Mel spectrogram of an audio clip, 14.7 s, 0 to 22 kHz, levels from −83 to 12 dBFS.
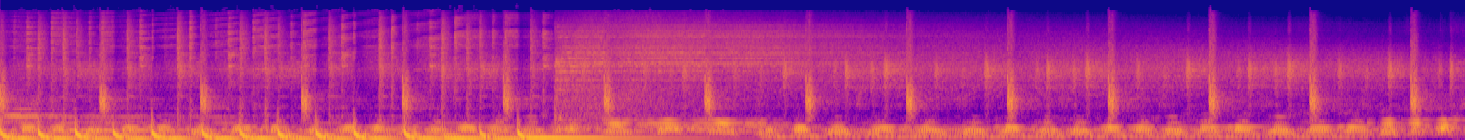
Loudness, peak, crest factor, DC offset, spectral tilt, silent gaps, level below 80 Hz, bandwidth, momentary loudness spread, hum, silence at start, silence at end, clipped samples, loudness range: -15 LUFS; 0 dBFS; 12 dB; under 0.1%; -4 dB/octave; none; -18 dBFS; 16.5 kHz; 5 LU; none; 0 s; 0 s; under 0.1%; 3 LU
